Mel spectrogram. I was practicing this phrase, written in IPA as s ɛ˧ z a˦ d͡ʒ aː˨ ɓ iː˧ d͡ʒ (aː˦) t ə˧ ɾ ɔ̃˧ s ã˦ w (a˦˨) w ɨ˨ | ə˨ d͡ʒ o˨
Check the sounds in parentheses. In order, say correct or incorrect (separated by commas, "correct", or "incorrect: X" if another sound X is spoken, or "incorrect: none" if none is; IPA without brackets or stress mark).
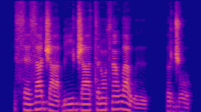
incorrect: aː˧, correct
